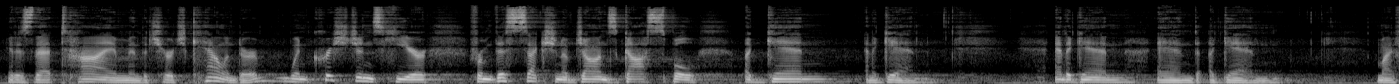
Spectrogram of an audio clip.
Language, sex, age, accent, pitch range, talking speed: English, male, 40-59, American, 85-115 Hz, 105 wpm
